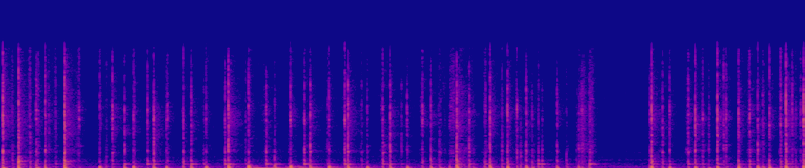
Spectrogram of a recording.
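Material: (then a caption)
Paper. An empty white disposable paper Nespresso coffee cup, small and hollow, is held upside down in one hand and tapped on its base and sides with fingertips and nails. A fast, uneven stream of dry, hollow taps and sharp nail clicks carries a low thud beneath, with a faint steady tone running through and a brief pause near the end. Each tap dies away almost instantly.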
